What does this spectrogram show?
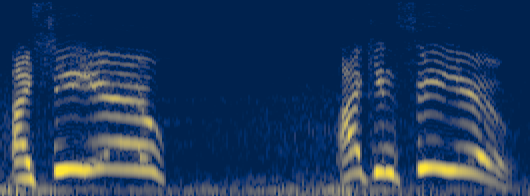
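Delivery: high, strained yell; calling out. Real, not acted. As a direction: yell into the dark at them. Calling out at figures.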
